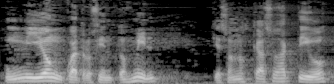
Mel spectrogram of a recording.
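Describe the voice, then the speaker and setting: A man with a Nicaraguan accent, an analyst on a talk show, speaking in a measured way and often repeating words as he works through figures. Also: lowish voice, a little mellow. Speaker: political analyst guest.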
